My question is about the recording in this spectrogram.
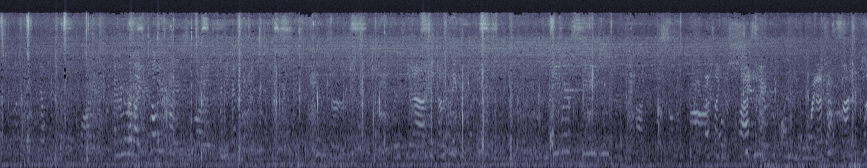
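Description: Footsteps on a dirt forest trail, with faint distant voices and short high chirping calls now and then, more of them near the end.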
